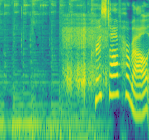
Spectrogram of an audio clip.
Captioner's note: static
